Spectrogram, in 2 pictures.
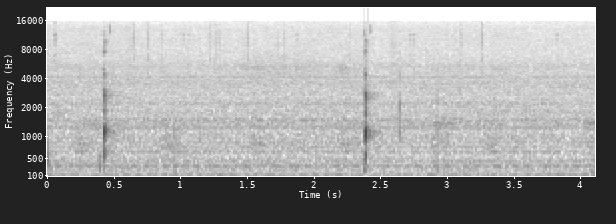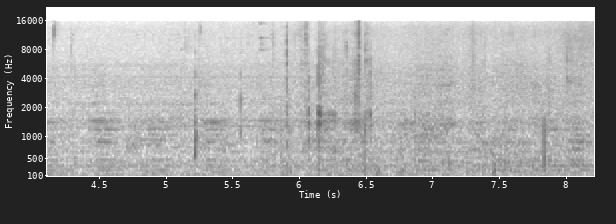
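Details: Baby with sharp, brief hiccup sounds at irregular intervals, with faint music and room noise in the background; hiccups.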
